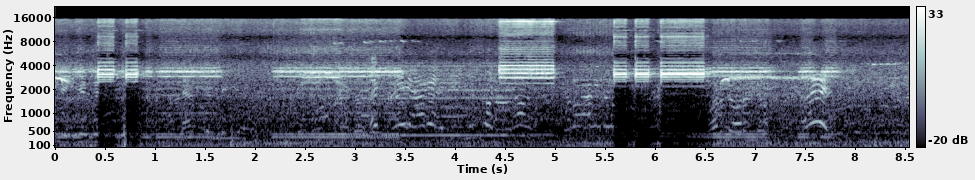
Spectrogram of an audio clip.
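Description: Vehicle horns honking in a string of toots about a second long, two of them louder near the middle, over the voices of people calling out.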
